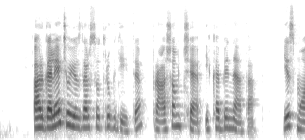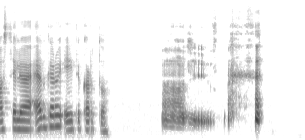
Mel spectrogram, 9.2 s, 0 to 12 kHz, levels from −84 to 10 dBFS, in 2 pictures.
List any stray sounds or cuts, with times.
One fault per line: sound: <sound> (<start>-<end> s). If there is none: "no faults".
sound: laugh (7.0-8.5 s)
